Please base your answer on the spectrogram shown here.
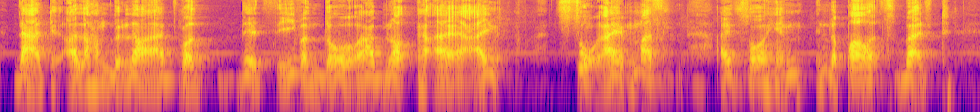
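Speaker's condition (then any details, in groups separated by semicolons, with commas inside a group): Paraplegia with essential tremor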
